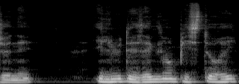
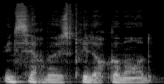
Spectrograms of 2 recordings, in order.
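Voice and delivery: ordinary delivery, nothing marked

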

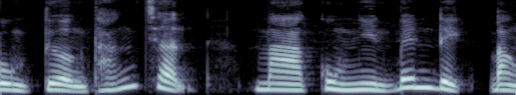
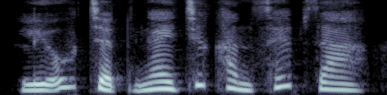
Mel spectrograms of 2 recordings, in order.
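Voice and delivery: ordinary delivery

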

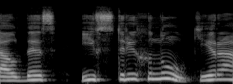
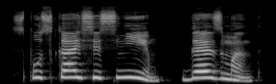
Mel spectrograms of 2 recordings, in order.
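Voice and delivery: raised, urgent command; loud shout; 7 semitones higher, 4 dB louder than usual. A narrator's reading. Heroine orders Desmond down with the cousin, shouting. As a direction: call out loudly, pitched up. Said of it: "громко крикнула я".

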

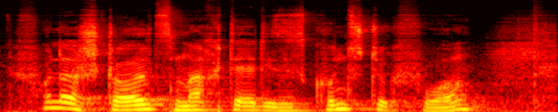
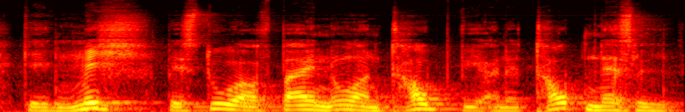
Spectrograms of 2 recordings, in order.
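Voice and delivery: usual speaking voice

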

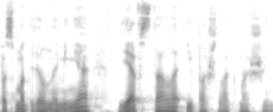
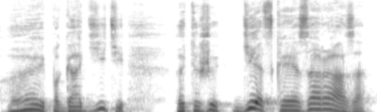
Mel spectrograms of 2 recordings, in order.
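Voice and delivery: alarmed protest; 6 semitones higher, 9 dB louder than usual. Acted. Panicked publicist protests on phone.

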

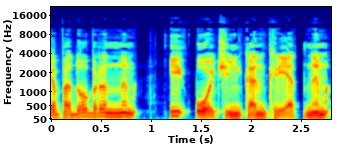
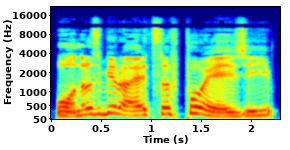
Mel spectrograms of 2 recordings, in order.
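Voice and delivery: high character voice; 11 semitones higher than usual. A narrator's reading. Mora vouches for him.

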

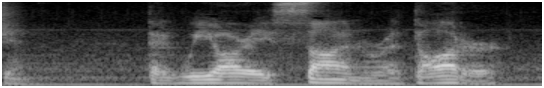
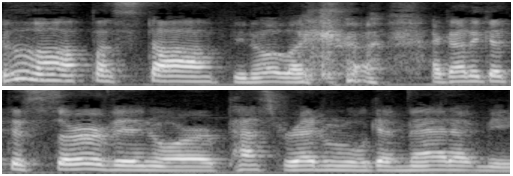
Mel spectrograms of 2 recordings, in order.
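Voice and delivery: embarrassed daughter; 5 semitones higher, 8 dB louder than usual. Retold or imitated. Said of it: "blushing and turning red".

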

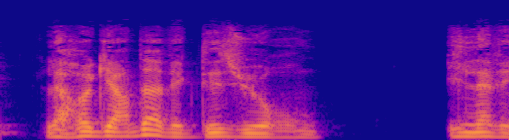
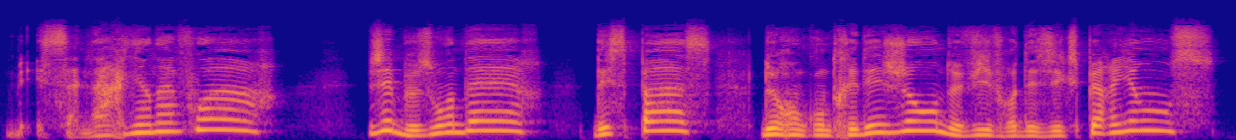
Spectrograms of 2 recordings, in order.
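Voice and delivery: higher, pleading Ginny with a slow start; impassioned young woman; 12 semitones higher, 3 dB louder than usual. A narrator's reading. Ginny pleads with Harry for air and space, much higher. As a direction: let it rise as she asks for space.

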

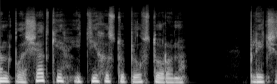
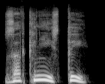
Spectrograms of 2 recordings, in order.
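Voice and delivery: higher-pitched angry interruption; angry order to be silent; furious outburst; 6 semitones higher, much slower than usual. A narrator's reading. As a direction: cut in with a flash of fury. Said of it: "Фойл яростно рванулся к ней".

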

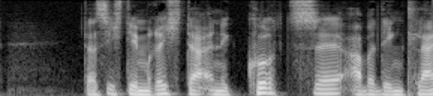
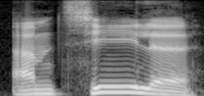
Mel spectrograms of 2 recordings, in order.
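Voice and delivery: very slow, louder, solemn call; solemn and strong; 4 semitones higher, 6 dB louder, much slower than usual. A narrator's reading. Painter calling back to the prisoner from the door, slow, loud and solemn. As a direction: proclaim it slowly so the vault rings. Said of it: "feierlich und stark".

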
